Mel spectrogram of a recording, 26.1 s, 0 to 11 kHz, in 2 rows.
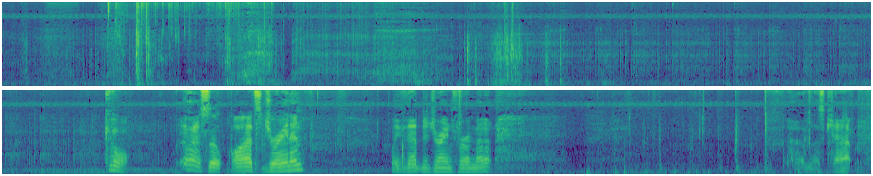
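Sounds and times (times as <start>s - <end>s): coolant draining into pan: 1.4s - 4.4s.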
